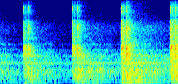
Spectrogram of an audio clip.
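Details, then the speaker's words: Vevor diesel heater running, near the fuel pump: crisp, evenly spaced clicks about twice a second over a faint steady hiss, the dosing pump delivering a drop per click; normal ticking, no leaks. "Closer look at the fuel pump. That's what you'll hear ticking."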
